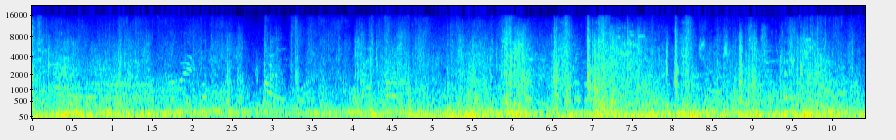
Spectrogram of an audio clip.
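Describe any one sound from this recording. Boat engines rumble low and steady.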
